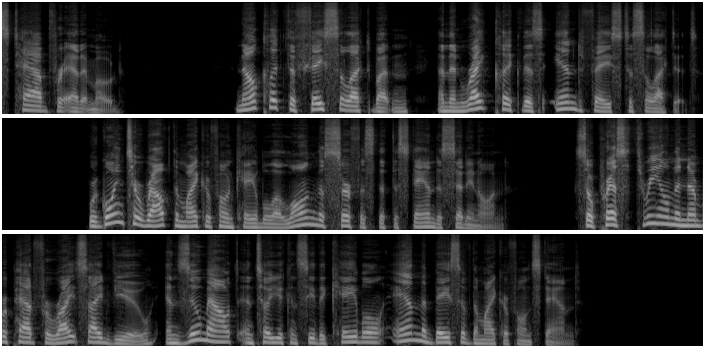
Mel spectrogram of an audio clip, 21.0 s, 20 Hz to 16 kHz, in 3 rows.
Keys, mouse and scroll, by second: 0.1 Tab, 3.2 click, 5.2 right click, 13.4 KP_3, 15.3-17.2 scroll down 5, 17.4-18.4 scroll down 1, 18.7 shift+middle click.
